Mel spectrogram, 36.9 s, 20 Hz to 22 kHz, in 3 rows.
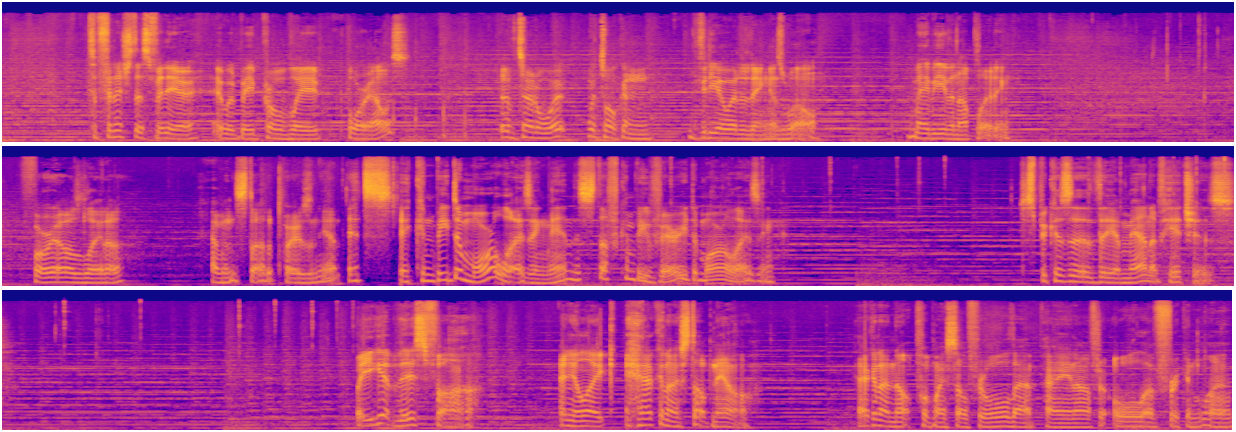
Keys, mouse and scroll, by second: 16.7-19.0 alt+drag, 19.4 scroll down 1, 20.0 alt+middle click, 20.9 scroll down 3, 21.3 alt+middle click, 21.8 alt+click, 23.2 alt+middle click, 23.7 scroll down 2, 24.1 alt+middle click, 24.6 alt+click, 25.6 alt+scroll up 4, 26.0-27.0 alt+middle drag, 27.4 alt+click, 28.0 alt+middle click, 29.4 alt+middle click, 30.4 alt+middle click, 31.1 alt+middle click.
